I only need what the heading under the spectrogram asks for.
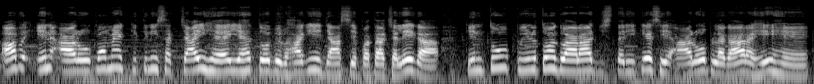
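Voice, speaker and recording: A woman news anchor reads a scripted report in a formal, measured way. Her voice sits a little high. Faint music plays under her reading. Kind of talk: scripted news narration and phone interview.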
